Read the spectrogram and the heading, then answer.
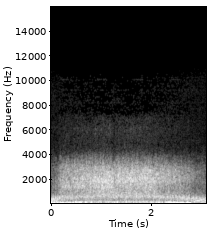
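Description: Sal Hepatica effervescent laxative salts fizz steadily in a glass of water, a dense, crackling hiss of countless tiny bubbles that stays even for a few seconds with no voices.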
